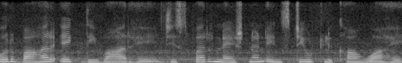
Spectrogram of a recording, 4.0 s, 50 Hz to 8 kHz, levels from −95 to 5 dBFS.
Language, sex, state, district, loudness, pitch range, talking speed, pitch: Hindi, female, Bihar, Gopalganj, -31 LUFS, 225-260 Hz, 165 wpm, 240 Hz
